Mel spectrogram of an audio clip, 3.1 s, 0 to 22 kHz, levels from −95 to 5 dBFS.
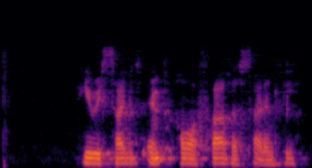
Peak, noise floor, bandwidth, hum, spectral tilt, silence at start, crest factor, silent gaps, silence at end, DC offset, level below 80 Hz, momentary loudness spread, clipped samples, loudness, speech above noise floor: -18 dBFS; -82 dBFS; 7.2 kHz; none; -7.5 dB/octave; 0.85 s; 18 dB; none; 0.15 s; under 0.1%; -72 dBFS; 6 LU; under 0.1%; -34 LUFS; 49 dB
